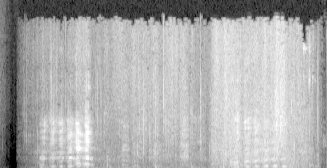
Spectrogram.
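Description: Four rented goats clearing scrub at a building site at Stette in Skodje bleat in quick, wavering calls, one loud burst early on and another cluster of overlapping bleats near the end, with some outdoor noise between.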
